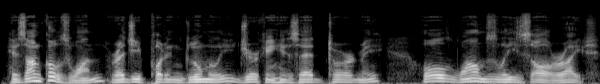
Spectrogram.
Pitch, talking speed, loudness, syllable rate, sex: 110 Hz, 160 wpm, -16 LUFS, 4.6 syllables/s, male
